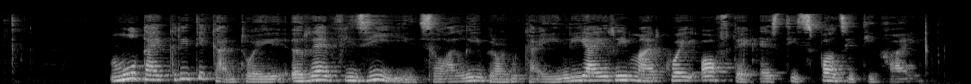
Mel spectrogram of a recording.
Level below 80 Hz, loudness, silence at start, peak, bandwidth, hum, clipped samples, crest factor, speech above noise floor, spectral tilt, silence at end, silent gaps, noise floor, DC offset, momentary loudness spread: -64 dBFS; -24 LUFS; 0.1 s; -4 dBFS; 11.5 kHz; none; under 0.1%; 20 dB; 40 dB; -4 dB/octave; 0.55 s; none; -64 dBFS; under 0.1%; 12 LU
